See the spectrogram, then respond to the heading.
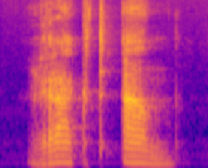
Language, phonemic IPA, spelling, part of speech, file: Dutch, /ˈrakt ˈan/, raakt aan, verb, Nl-raakt aan.ogg
- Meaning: inflection of aanraken: 1. second/third-person singular present indicative 2. plural imperative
